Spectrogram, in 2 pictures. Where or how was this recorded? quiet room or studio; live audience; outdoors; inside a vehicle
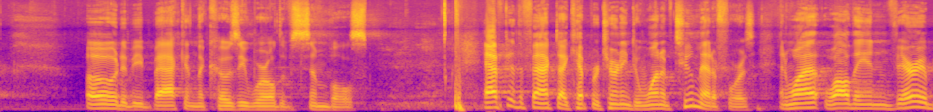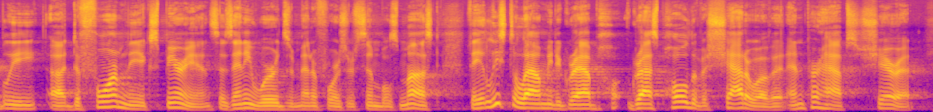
live audience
